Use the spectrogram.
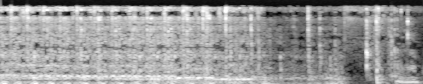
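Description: A sewing machine stitches around the edge of an internal patch pocket on a weekender bag, a steady rapid mechanical whirring that stops near the end, then brief clicks and handling noise.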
